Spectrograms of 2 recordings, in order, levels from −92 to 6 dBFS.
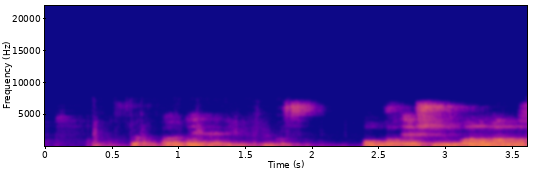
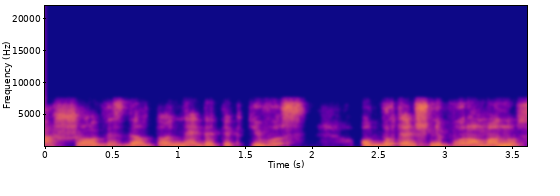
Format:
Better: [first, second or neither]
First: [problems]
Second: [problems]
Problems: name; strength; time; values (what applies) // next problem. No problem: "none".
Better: second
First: noise reduction (neural mask model DeepFilterNet 3)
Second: none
